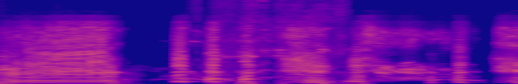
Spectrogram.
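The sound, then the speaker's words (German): A voice makes a short, strained, drawn-out vocal sound imitating a yawn, loud, followed right away by quick chatter and a bit of laughter. “bis der Gähner dann auch wirklich mal deinen Körper entfleucht und dann bist du danach so, oh, heftig.”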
